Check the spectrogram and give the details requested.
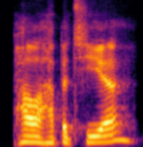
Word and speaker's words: Palihapitiya: And I know you want to focus more on the Warriors response to, and I can't even pronounce the GM, the owner's name, the co-owner's name. Palihapitiya.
